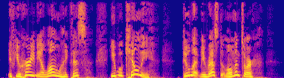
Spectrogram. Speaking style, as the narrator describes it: at last he gasped out

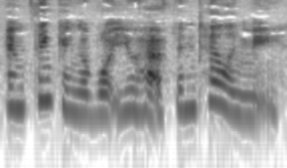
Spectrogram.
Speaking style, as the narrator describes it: said she

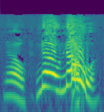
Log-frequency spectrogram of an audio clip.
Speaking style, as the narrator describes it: cried the peddler, in a voice and with a manner that startled Dunwoodie

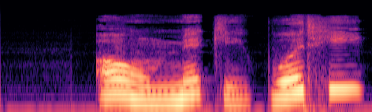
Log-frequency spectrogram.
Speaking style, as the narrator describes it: gasped Peaches

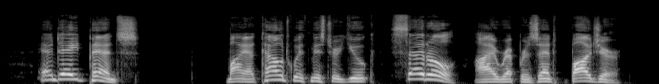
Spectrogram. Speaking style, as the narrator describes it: voice lost in the general roar

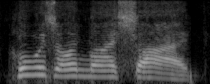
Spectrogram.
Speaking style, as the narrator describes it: cried Sorais

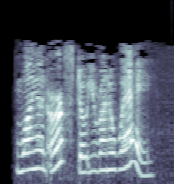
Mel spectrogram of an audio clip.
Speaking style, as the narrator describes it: exclaimed the horrified Pigling

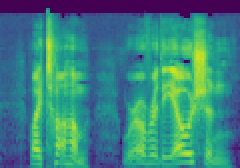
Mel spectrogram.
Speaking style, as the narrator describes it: he cried

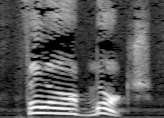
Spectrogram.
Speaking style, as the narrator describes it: the captain screamed to the private

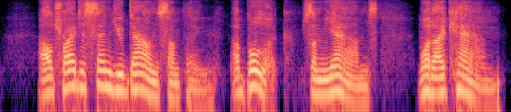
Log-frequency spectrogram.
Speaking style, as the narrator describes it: called out Jim

